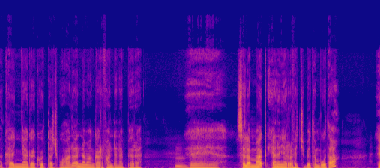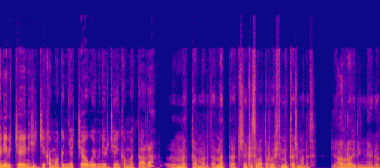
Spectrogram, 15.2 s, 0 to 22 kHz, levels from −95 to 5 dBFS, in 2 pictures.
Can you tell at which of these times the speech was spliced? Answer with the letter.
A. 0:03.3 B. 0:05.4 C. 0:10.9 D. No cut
C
